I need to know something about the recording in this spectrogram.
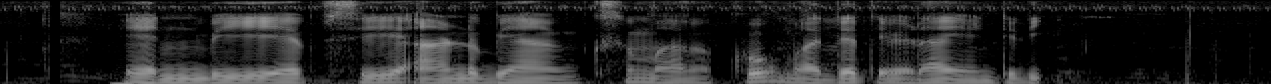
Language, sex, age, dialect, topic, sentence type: Telugu, male, 18-24, Telangana, banking, question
